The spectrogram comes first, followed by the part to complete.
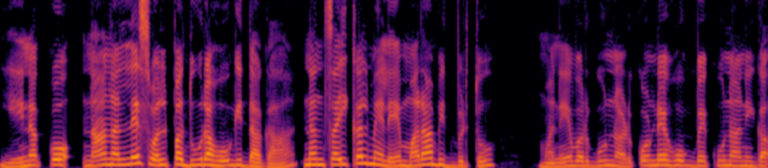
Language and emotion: Kannada, sad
